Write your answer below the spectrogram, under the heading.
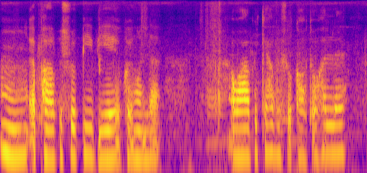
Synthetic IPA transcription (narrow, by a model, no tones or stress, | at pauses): ɛ̰pʰabɨʃobibiekʰʷɔjŋɔnda̰ | a̰wabɨkʲaabɨʃokatʰoɦɐlːɛ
